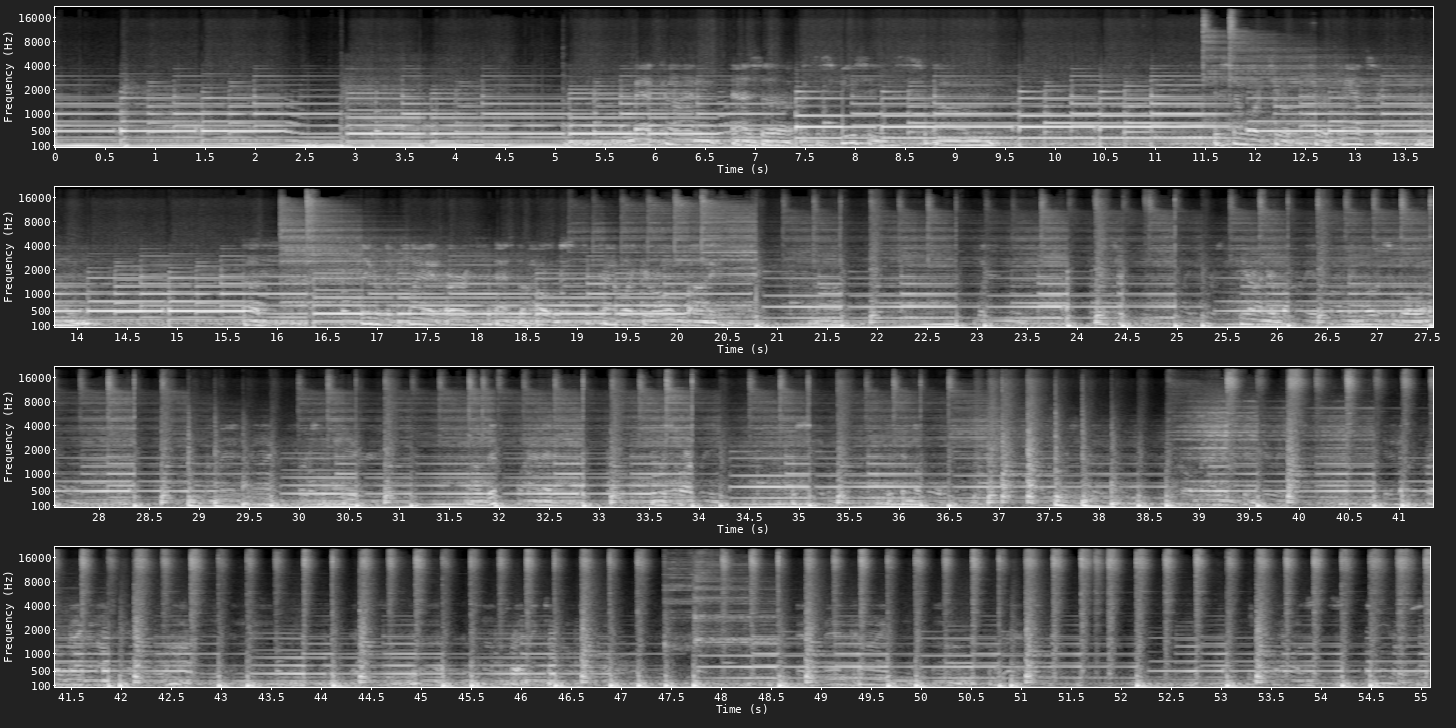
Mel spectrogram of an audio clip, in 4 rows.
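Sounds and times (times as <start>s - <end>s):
held instrument notes: 0.0s - 55.0s
rock drumming on drum kit: 18.9s - 55.0s.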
